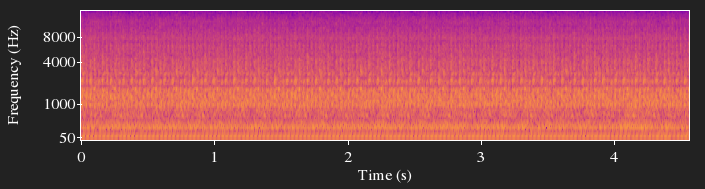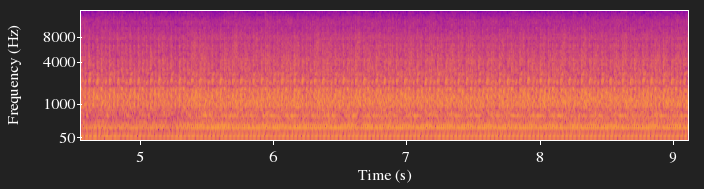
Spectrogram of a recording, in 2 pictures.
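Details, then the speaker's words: VW T4 2.5 TDI van idling: steady drone with regular beat about three a second; power steering pump knock eliminated but serpentine belt vibration persists, tensioner, pulley or damper suspected. "It's eliminated the noise from the power steering pump noise that it was making, that like clicking, knocking kind of sound. So we've eliminated that, but we haven't eliminated this vibration on the auxiliary belt, on that serpentine belt."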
